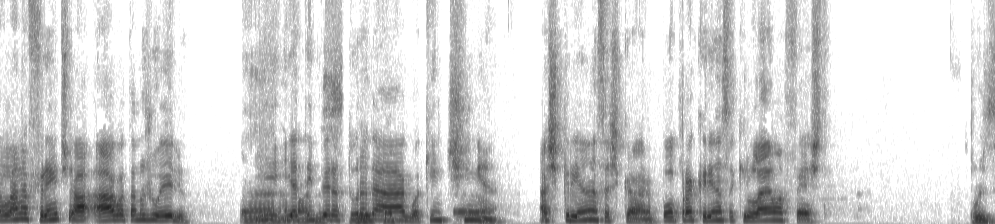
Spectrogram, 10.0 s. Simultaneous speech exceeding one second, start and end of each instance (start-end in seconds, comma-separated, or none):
2.5-3.7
